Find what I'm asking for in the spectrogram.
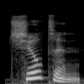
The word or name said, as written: chilton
